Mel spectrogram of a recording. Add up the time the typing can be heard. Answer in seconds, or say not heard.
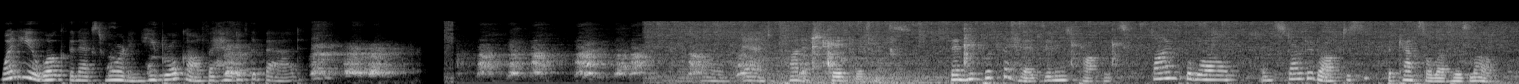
5 s.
